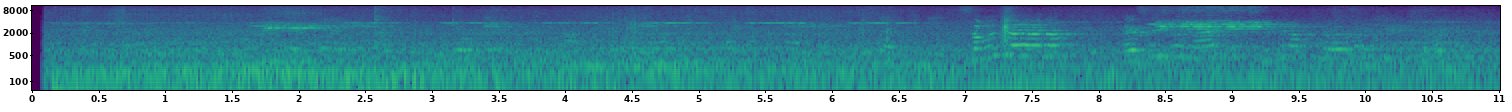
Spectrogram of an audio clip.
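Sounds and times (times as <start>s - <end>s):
traffic hum: 0.1s - 11.0s.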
